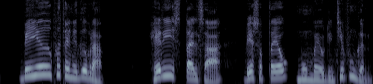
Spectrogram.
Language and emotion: Bodo, surprised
